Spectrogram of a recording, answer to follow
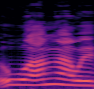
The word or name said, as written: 7uwa7Angawi7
